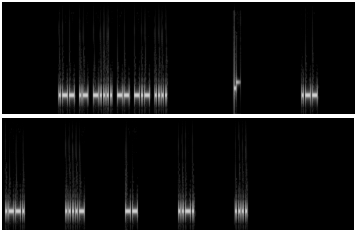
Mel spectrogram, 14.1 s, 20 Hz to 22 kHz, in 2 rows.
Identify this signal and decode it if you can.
Morse code, heard as a keyed tone, about 34 wpm, spaced as for 15 wpm, 700 Hz. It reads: WA6MKH WP4MFH
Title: USA Call Signs - 8x Character Spacing - 35wpm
